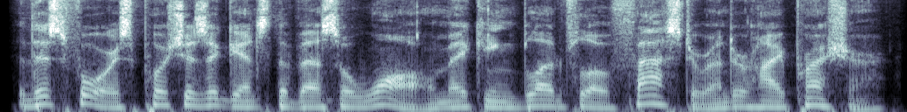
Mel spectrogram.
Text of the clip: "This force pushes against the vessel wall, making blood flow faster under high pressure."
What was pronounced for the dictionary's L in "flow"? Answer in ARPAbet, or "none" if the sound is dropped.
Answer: L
